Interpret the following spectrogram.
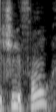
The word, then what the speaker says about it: Schlieffen: O Império Alemão, além disso, para cumprir com esse plano, que é o plano Schlieffen, né? Se escreve Schlieffen, mas se lê Schlieffen, para cumprir com o plano Schlieffen, a Alemanha invadiu a Bélgica para poder invadir a França.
